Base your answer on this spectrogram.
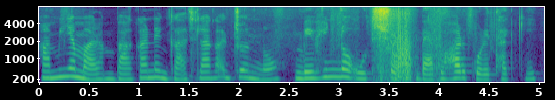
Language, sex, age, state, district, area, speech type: Bengali, female, 30-45, West Bengal, Purba Medinipur, rural, spontaneous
